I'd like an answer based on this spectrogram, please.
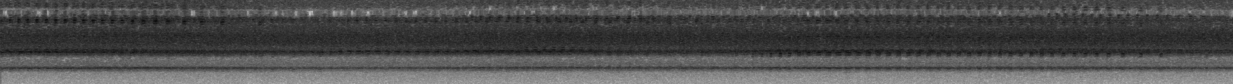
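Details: Evening cicadas in cedar forest of the Okutama area, Tokyo, Japan, with mountain streams and highlands, singing at dawn or dusk: a dense, steady high shimmering chorus with bright ringing tones, brief pulsing near the start.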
